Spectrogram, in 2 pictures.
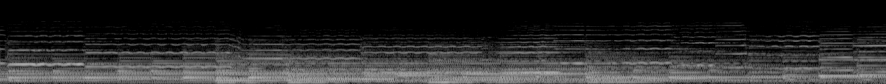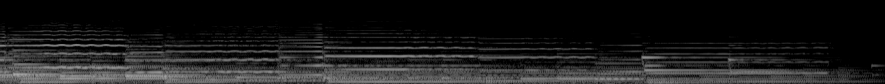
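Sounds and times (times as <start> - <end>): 
piano playing a nocturne: 0.0 - 17.6
violin playing a nocturne: 0.0 - 17.6.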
